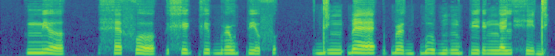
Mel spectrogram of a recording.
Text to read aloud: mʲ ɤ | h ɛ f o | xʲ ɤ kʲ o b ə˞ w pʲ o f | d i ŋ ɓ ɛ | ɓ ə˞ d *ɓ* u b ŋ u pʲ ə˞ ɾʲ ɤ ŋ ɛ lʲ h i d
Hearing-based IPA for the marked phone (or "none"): ɓ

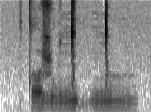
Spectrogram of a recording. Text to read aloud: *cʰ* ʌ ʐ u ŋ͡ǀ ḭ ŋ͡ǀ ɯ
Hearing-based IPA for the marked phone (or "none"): t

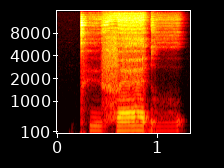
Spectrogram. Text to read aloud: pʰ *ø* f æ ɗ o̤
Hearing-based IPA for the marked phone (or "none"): y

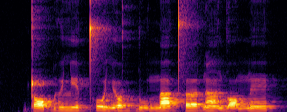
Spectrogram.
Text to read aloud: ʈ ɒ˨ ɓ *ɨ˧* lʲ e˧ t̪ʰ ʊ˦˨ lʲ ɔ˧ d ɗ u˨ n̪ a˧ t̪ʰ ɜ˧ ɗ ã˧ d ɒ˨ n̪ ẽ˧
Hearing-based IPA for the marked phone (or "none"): ɨ˧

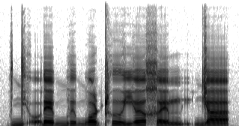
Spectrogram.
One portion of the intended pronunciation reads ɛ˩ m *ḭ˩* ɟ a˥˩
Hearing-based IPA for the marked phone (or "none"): ḭ˩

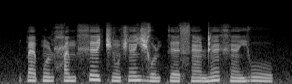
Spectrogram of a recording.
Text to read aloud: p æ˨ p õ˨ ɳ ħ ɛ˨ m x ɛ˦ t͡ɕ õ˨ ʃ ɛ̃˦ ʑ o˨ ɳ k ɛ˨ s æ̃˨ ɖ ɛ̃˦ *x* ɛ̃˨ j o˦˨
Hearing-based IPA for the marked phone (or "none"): x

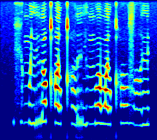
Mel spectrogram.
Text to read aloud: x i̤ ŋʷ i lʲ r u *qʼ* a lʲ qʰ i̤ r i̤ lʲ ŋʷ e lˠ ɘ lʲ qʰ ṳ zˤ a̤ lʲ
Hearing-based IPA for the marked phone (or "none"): qʰ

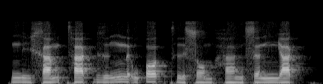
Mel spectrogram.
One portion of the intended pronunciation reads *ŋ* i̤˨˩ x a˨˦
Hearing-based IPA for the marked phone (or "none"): n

